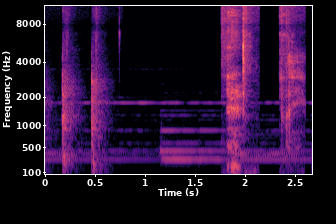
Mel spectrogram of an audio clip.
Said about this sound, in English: Knocks on the door.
